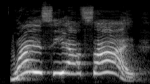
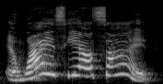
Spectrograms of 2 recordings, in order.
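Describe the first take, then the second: First: Higher, louder disbelieving why; incredulous exclaim. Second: Said in the usual way. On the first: Real, not acted. Asking the chat why he is outside, in loud disbelief. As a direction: throw the question out in disbelief.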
